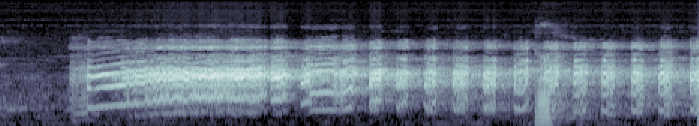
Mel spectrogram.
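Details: A recorded red junglefowl hen call played from a speaker as a decoy: a drawn-out, nasal squawk breaking into quick, clipped clucks at nearly three per second, with a low thump near the end.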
